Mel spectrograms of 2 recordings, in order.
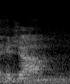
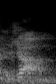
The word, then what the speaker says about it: hijab: asked to wear a hijab. Does anybody know, am I pronouncing that correctly? Is the J soft or hard? Is it hijab or hijab? It depends on where the Arabic comes from, so you're fine.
